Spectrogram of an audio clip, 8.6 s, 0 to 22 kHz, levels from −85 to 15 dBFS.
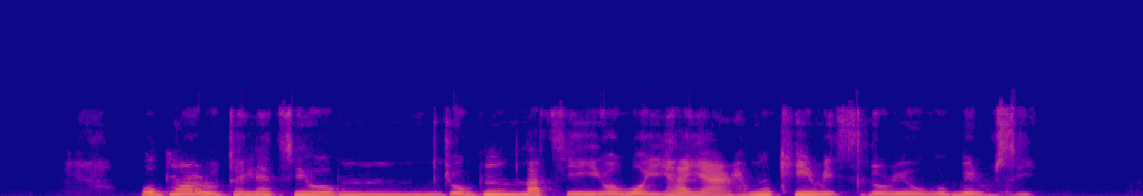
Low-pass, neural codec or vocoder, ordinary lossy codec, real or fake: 9.9 kHz; autoencoder, 22.05 kHz, a latent of 192 numbers a frame, VITS, trained on one speaker; Opus, 24 kbps; fake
